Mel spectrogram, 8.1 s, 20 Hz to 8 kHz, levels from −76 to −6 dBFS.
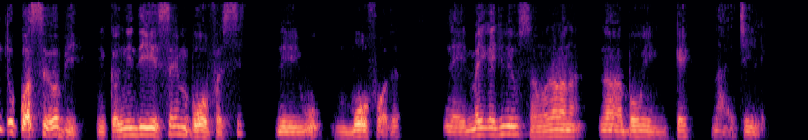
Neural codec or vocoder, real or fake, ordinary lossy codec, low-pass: codec, 16 kHz in and 24 kHz out, 0.4 kbps, LongCat-Audio-Codec, fine tuned four codebook decoder; fake; none; 7.2 kHz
